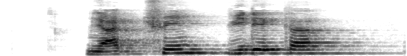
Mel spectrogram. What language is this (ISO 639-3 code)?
ajg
